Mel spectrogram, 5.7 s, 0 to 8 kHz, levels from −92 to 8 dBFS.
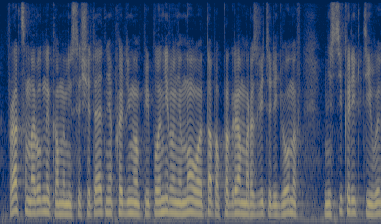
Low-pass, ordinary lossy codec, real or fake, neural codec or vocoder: none; none; fake; codec, 16 kHz, 2 kbps, FunCodec, trained on LibriTTS, 25 frames a second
